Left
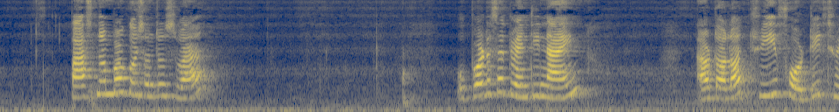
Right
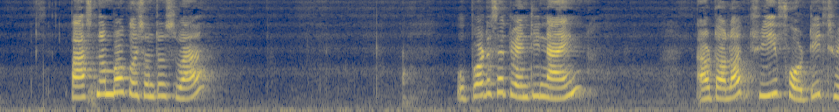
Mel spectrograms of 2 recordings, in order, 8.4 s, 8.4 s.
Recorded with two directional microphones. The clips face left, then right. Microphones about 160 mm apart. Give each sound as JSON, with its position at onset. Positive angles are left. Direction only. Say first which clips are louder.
{"t": 0.7, "sound": "a woman's voice", "louder": "right 6 dB", "side_deg": -40}
{"t": 4.5, "sound": "a woman's voice", "louder": "right 2 dB", "side_deg": -30}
